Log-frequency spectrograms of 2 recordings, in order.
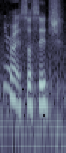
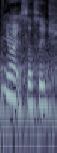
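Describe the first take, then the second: First: High pet voice. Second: Soft high coo to a dog; high pet voice. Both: Real, not acted. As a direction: ask sweetly, pitched up. Checking on the dog.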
